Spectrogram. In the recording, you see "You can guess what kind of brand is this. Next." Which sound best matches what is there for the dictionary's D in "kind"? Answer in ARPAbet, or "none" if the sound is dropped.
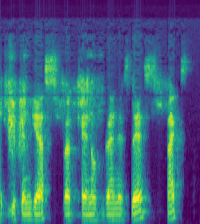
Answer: none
